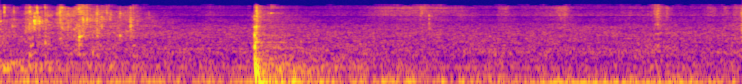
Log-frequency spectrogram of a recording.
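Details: Faint liquid trickling and a single soft knock over low background hum, with no animal call.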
